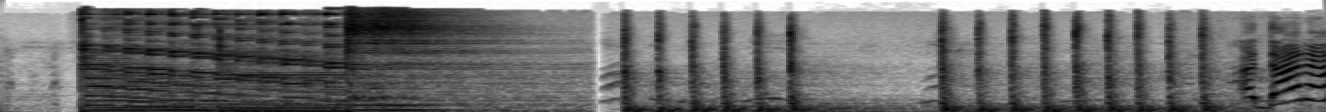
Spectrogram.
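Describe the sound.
Hurried knocking on a door follows a sustained musical chord: many rapid, sharp knocks come in two quick bursts separated by a short pause.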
